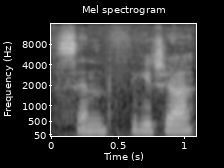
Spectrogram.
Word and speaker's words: Synthesia: crossed wires thing um I had a hard time pronouncing the name of this the piano visualization software at first Synthesia because it was four synth type pianos right um but my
